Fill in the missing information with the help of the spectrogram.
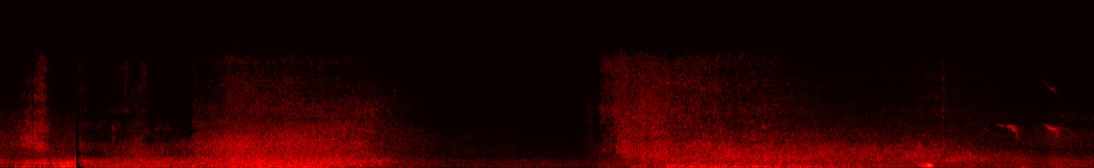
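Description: Rushing noise of surf and wind on the microphone that swells and fades twice, with a near-quiet lull of about two seconds in the middle.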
